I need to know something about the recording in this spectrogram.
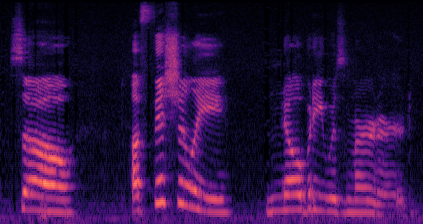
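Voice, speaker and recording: A woman with a bright, clear-cut tone who talks slowly at a middling pitch. She tells stories in casual conversation with an offhand, flippant manner. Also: expressive. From Florida. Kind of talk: casual chat and personal storytelling.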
